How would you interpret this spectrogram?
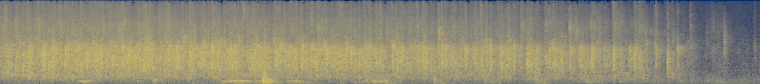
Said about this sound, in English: Would you welcome with your applause His Excellency Minister Naimi?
